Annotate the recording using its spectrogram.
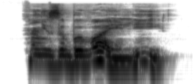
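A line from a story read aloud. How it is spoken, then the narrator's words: Laughing. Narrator (Russian): рассмеялся Дерек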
